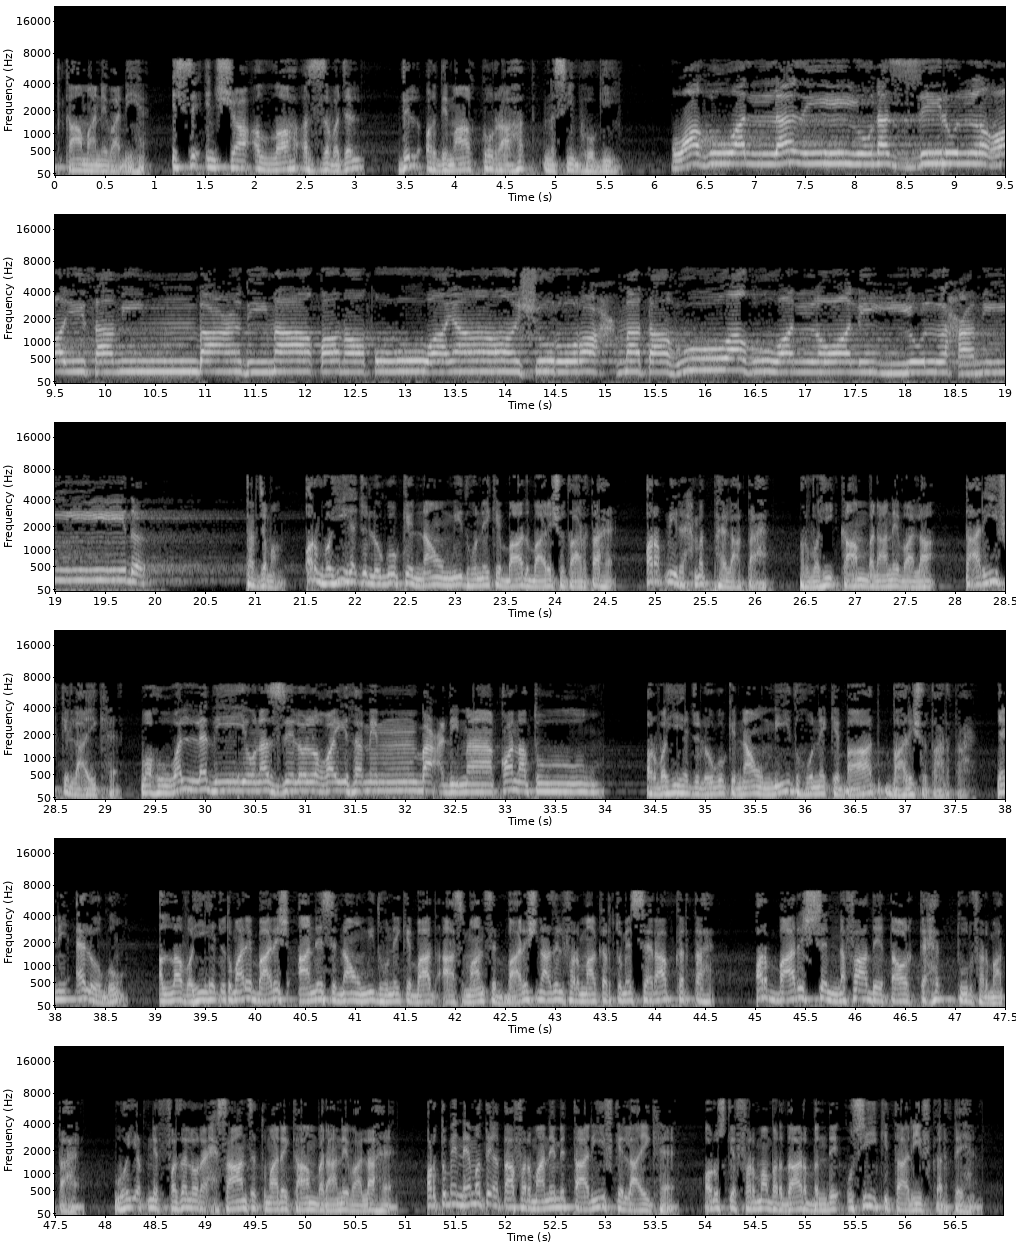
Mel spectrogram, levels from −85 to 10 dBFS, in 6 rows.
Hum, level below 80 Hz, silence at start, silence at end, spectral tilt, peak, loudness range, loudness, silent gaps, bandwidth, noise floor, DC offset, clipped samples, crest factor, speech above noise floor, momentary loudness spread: none; -38 dBFS; 0 s; 0.2 s; -5.5 dB/octave; -2 dBFS; 4 LU; -18 LUFS; none; 7.4 kHz; -44 dBFS; under 0.1%; under 0.1%; 16 dB; 27 dB; 7 LU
